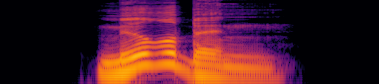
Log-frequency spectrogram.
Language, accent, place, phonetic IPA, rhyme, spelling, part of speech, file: German, Germany, Berlin, [ˈmʏʁbn̩], -ʏʁbn̩, mürben, adjective, De-mürben.ogg
- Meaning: inflection of mürb: 1. strong genitive masculine/neuter singular 2. weak/mixed genitive/dative all-gender singular 3. strong/weak/mixed accusative masculine singular 4. strong dative plural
